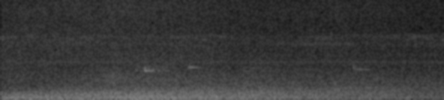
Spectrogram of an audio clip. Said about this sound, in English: or even when the animals are being quiet, you can hear the loud crashing waves onto the beaches of the Osa Peninsula.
